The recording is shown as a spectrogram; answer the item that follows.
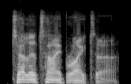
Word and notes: teletypewriter: British English

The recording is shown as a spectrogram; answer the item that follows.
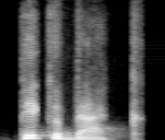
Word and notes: pickaback: Indian

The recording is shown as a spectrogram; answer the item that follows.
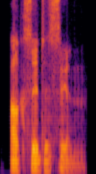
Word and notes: oxytocin: British English

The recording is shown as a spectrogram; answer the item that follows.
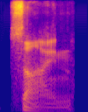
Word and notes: sign: British English

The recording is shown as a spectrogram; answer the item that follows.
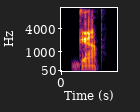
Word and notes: gap: British English

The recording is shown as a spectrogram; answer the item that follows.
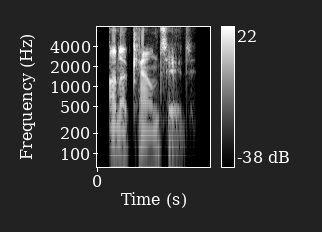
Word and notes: unaccounted: British English

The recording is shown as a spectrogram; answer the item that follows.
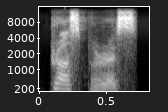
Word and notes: Prosperous: Indian

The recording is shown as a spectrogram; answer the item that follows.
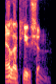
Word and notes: elocution: British English

